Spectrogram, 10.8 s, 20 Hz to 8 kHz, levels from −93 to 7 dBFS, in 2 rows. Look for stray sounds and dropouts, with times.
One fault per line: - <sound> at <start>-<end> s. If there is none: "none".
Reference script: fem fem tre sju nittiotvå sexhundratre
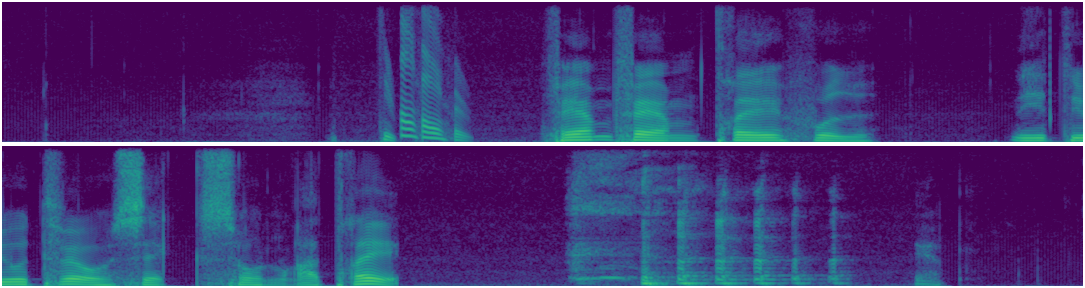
- chirp at 1.9-2.4 s
- laugh at 8.2-9.8 s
